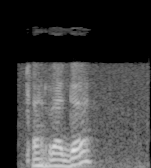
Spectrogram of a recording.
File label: "tarraga", Amharic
